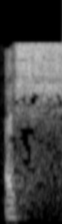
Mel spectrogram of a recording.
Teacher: تجدون بأن منشأ الصوت هو من وسط اللسان في المنطقة التي ذكرناها في مخارج الحروف، ولا يصاحبها أبدا شيء من الحلق، يعني لا يصاحبها اهتزاز للوترين الصوتيين. · Term: حرف الشين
